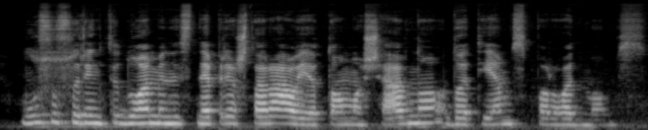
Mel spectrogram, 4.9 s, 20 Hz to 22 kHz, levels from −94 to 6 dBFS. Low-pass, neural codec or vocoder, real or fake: 19.8 kHz; none; real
